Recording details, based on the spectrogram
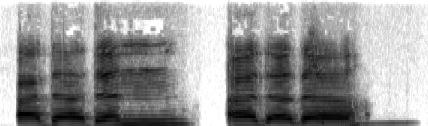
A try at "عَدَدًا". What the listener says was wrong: آئین کو آئین کی آواز نکالیے. حلق سے نکالیں. نہیں، آپ کی آواز پتہ ہے کیسے نکل رہی ہے؟ نہیں، تھوڑی سی حلق پر زور دیں، اپنی زبان کو نیچے اور پیچھے کی طرف پریس کریں، پیچھے کو پریس کریں جیسے ہم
